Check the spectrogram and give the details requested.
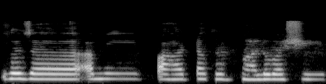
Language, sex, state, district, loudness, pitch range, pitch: Bengali, female, West Bengal, North 24 Parganas, -16 LUFS, 235-250 Hz, 240 Hz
